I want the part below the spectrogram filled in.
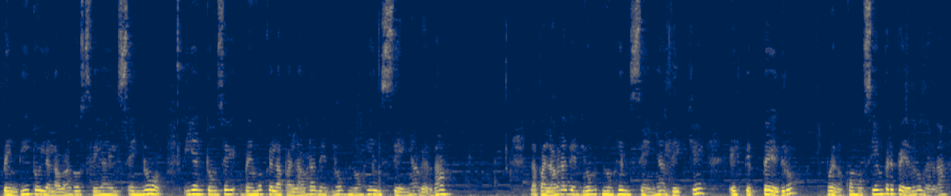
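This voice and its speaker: A woman delivers a sermon in a very dark, mellow voice. She stacks repeated phrases for emphasis and keeps checking in with her listeners. Soft music plays faintly behind her. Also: medium pitch, steady tone, unhurried, rough recording. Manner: repetitive, emphatic preaching with tag questions. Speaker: preacher.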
